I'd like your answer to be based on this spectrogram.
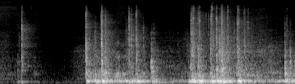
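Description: Drawers slide and thunk into place in a Durston Pro-Lite workbench, with a light knock, then two bursts of scraping, sliding runner noise ending in soft bumps, close and fairly loud.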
